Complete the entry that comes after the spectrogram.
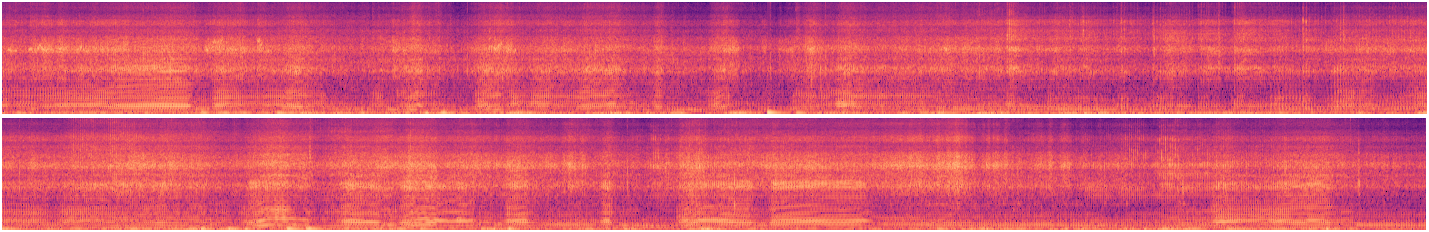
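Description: Motocross bike engine heard from on the bike, revving up and dropping back again and again as it is ridden round a dirt track. A single sharp thump stands out about eight seconds in.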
